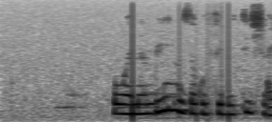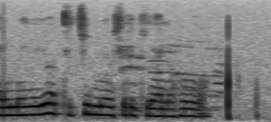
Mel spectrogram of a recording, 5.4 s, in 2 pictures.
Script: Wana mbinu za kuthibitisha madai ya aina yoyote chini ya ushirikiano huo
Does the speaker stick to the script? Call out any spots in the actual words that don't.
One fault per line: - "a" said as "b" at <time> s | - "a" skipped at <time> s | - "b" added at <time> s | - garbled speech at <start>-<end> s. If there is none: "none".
- "madai ya" skipped at 2.7 s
